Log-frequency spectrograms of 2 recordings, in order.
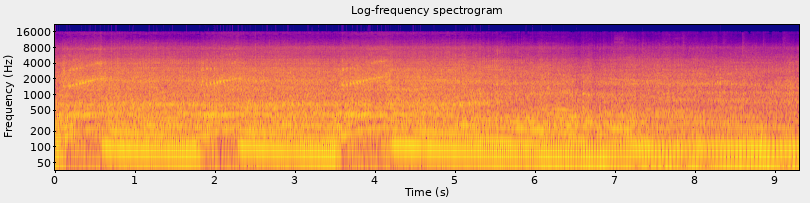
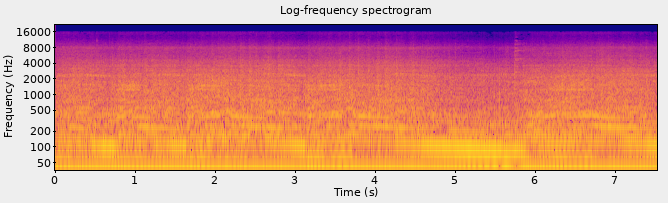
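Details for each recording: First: Yamaha NMAX scooter test-run: rising high whine ("nguing") from the rear climbs with each throttle blip; on teardown the gearbox gears were found worn, fix is replacing the gearbox gear set. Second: Yamaha NMAX with worn final-drive gears, after reassembling CVT, gearbox, exhaust and rear wheel: revs up and settles smoothly with only engine and belt drone, no more rear gear whine.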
